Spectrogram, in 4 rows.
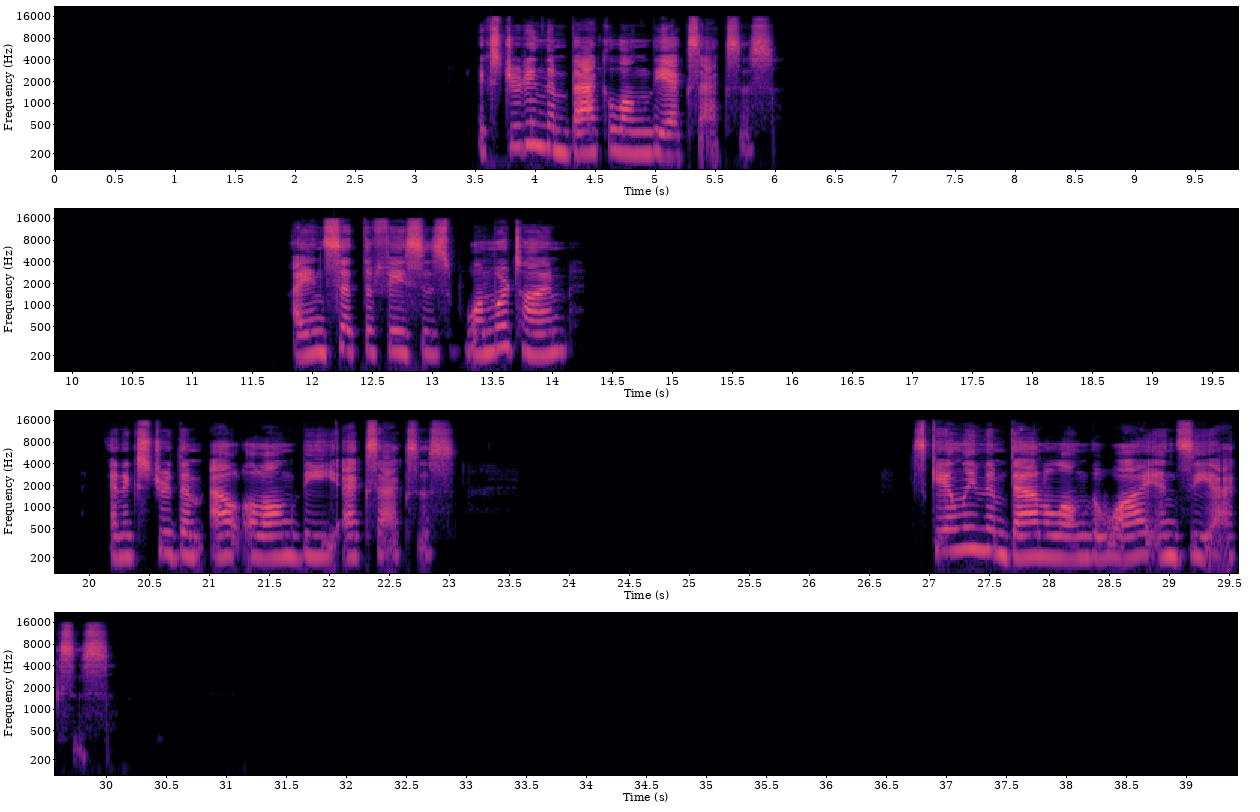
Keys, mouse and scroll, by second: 2.5-4.9 middle drag, 5.0-5.3 typing, 9.9 click, 10.8 KP_3, 17.8 click, 18.6-19.9 middle drag, 20.2-20.5 typing, 23.2 click, 24.3-26.9 middle drag, 27.4 s, 28.5 shift+x, 33.8 click, 34.7 alt+a, 35.7-36.2 scroll down 1, 36.6-39.4 middle drag.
